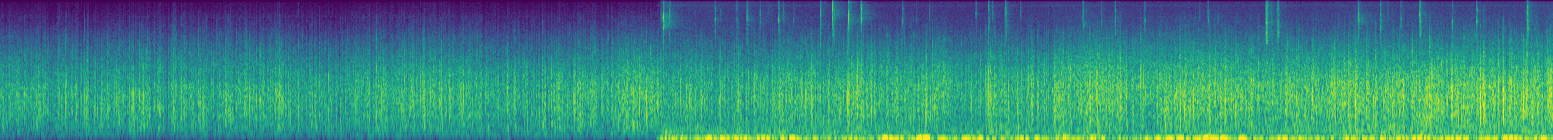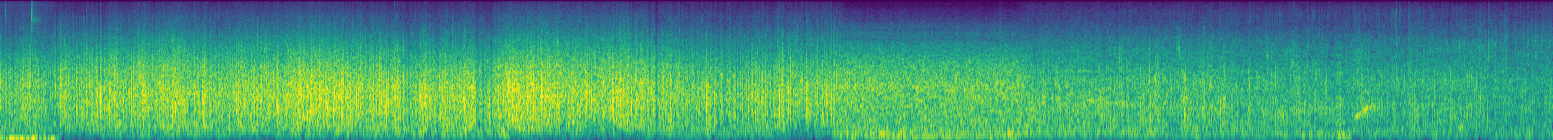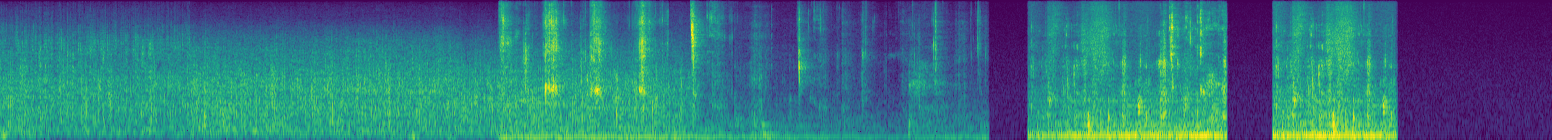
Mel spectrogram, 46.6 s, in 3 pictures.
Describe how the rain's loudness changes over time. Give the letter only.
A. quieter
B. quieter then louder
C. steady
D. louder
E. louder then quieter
E.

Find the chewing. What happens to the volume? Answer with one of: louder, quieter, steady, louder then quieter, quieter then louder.
quieter then louder.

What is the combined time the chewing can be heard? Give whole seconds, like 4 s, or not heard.
9 s.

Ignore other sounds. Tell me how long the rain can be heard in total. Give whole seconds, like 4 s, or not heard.
38 s.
